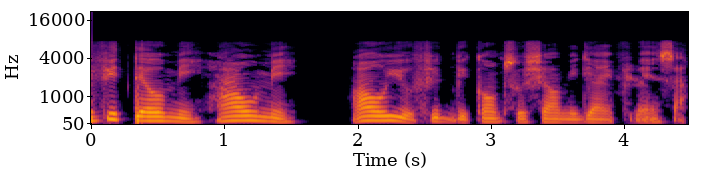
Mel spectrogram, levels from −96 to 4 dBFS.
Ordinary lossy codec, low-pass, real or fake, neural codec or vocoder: none; none; real; none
